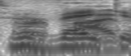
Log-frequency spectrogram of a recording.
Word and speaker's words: Vivek: But no, it's Vivek is how you say it.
